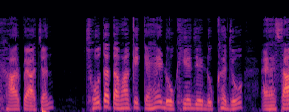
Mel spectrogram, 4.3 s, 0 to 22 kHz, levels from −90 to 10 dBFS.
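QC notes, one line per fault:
Throughout: AAC compression, likely the cause of the plainly audible codec damage. Nothing is present above 11.8 kHz, which points to a low AAC-LC bitrate of around 34 kbps. Unlike a plain low-pass filter, the damage also affects content below the cut-off, because quantising against a hearing model leaves some bands coarse or missing.
0.63 to 0.70 s: phantom power thump. A low-frequency thump lasts about 70 ms and decays within roughly 16 ms. A supply switching on or off on a live input sends a voltage step through the coupling capacitors. This differs from a breath plosive, which carries air noise.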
